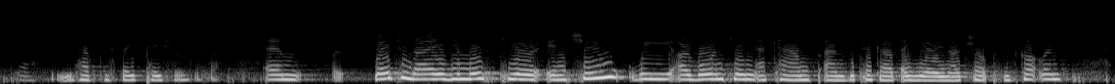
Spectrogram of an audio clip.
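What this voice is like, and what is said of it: Swiss German accent in English. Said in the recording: “My accent is weird because I'm from Switzerland and I'm from the German part”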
